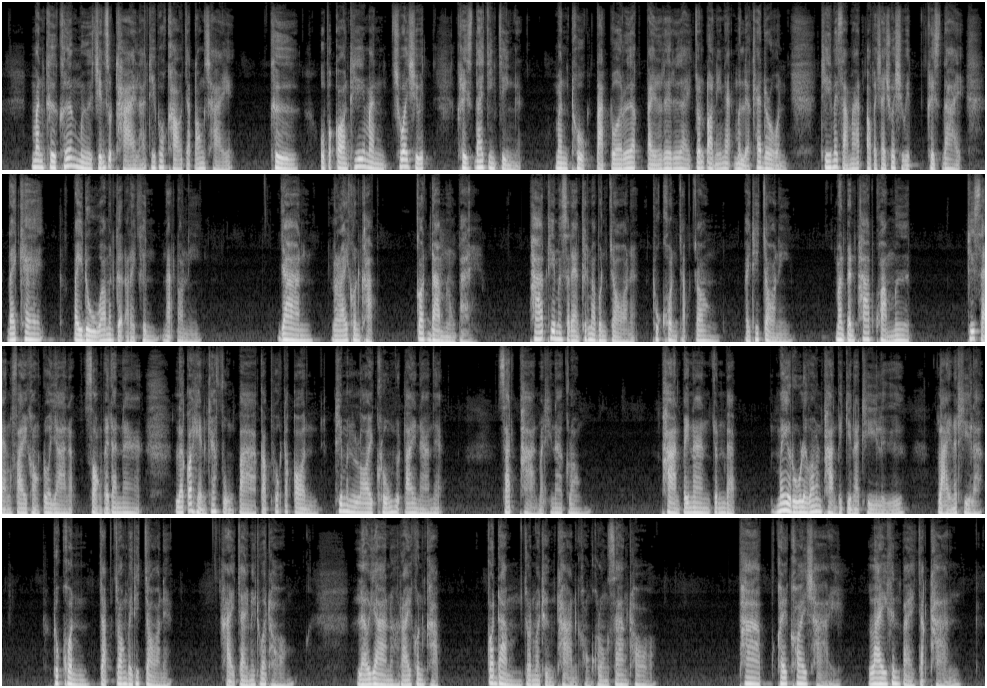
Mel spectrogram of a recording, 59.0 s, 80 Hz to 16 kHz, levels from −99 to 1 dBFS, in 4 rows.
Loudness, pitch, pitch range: -19 LUFS, 110 Hz, 100-125 Hz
